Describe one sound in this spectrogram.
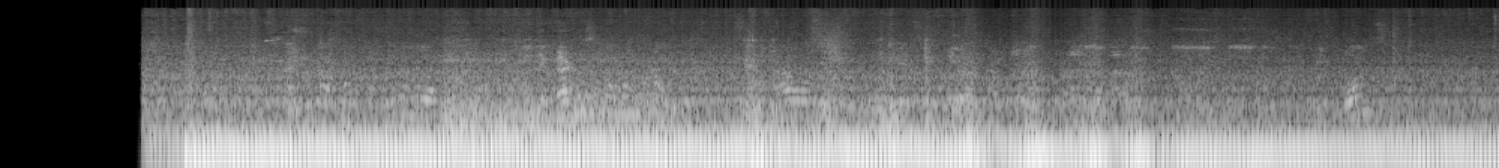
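Loose panels rattle inside a bus.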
